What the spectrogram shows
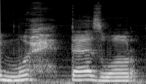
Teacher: زواد پر پڑھیں گے کیونکہ زواد حروف مستعلیہ میں سے ہے، اور را کو بھی پر پڑھیں گے کیونکہ را ساکن کریں گے تو اس سے پہلے حرف پہ زبر ہے، اس لیے ہم را کو پر پڑھیں گے.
